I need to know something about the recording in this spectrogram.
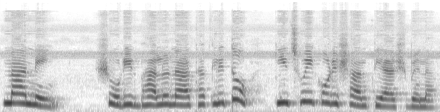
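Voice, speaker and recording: A woman's voice: sits high, animated, normal speed, darkish tone. A woman voicing a pampered, touchy, complaining city wife in a dramatised moral story.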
